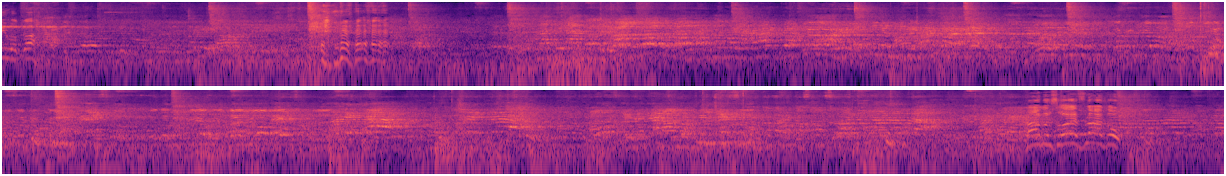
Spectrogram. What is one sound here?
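A crowd of young men and women shouts and cheers in an echoing hall.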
